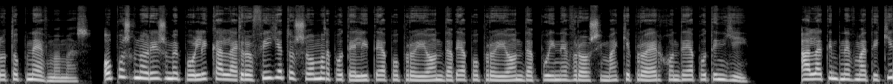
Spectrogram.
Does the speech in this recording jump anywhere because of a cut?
yes; 5 cuts; at 0.9 s, 2.4 s, 3.2 s, 4.5 s, 7.7 s

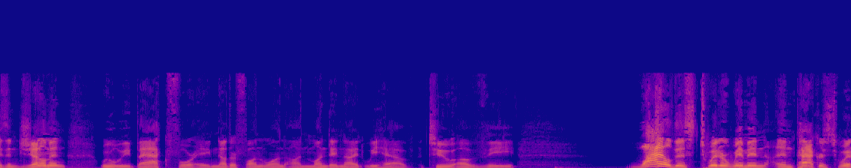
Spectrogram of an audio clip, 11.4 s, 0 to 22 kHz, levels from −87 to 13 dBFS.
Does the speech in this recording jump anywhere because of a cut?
no; 0 cuts

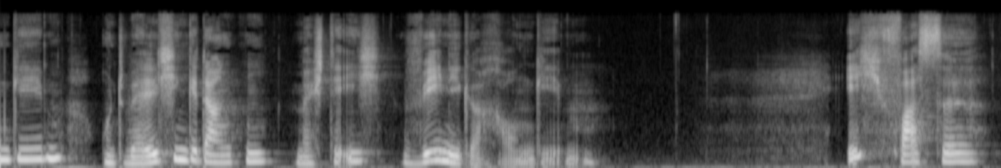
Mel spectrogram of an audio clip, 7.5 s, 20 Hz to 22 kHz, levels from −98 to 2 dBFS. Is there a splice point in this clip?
no; 0 cuts

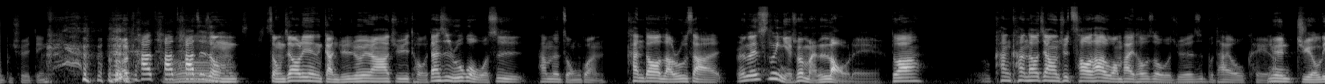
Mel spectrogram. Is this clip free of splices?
no; 3 cuts; at 1.3 s, 5.4 s, 6.2 s

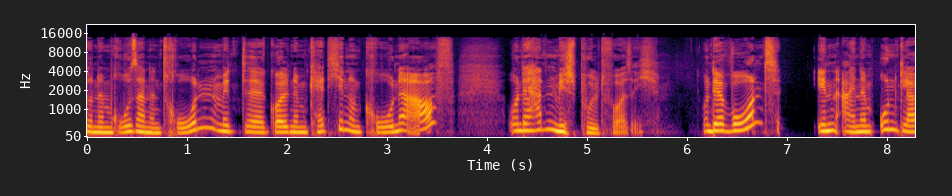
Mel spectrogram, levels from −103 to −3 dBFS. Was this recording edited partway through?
no; 0 cuts

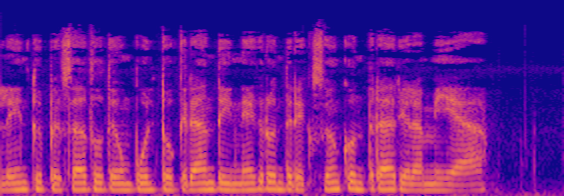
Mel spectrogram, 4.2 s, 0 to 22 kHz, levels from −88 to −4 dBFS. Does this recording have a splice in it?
no; 0 cuts

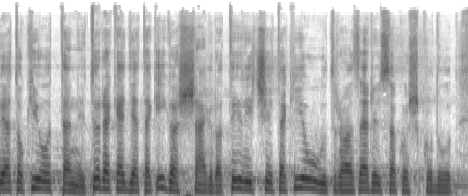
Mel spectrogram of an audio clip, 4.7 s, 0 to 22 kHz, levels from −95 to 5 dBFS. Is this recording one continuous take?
yes; 0 cuts

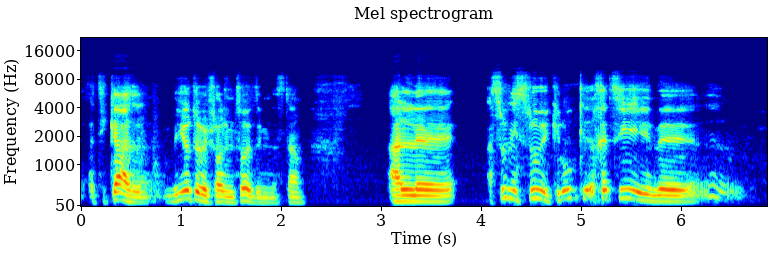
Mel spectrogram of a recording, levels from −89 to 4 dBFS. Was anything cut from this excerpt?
no; 0 cuts

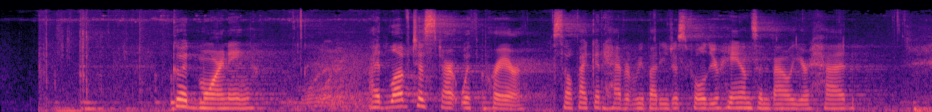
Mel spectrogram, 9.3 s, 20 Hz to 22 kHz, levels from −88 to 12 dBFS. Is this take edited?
no; 0 cuts

